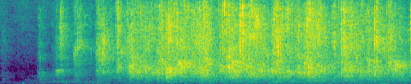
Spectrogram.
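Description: Audience applauding: a dense patter of clapping that builds up about half a second in, holds steady, and begins to die away near the end.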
